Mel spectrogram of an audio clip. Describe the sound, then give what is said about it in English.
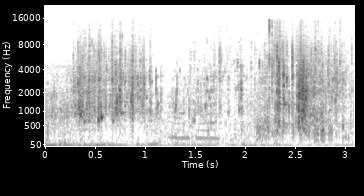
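Thick, wet stew, a high-calorie mix of beef, kibble and water, is scooped with a huge ladle and poured into sled dogs' bowls by musher Brent Sass during a layover in a small Klondike town in a 1,000-mile race, with sloshing and splattering, a brief pause, then a second louder glug and splash. “Brent Sass was using a huge ladle to scoop stew into dog bowls.”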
